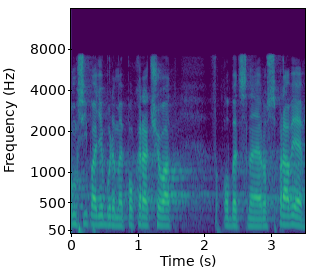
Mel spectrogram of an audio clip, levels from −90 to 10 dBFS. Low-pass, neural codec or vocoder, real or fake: 7.2 kHz; none; real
